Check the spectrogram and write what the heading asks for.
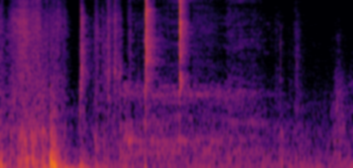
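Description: Hands handling and turning a cardboard shipping case on a table: a scraping, rustling noise in the first second, then two sharp clicks about half a second apart.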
